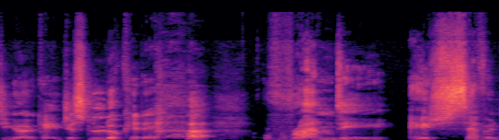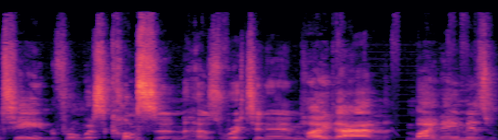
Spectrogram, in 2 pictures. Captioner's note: laughs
